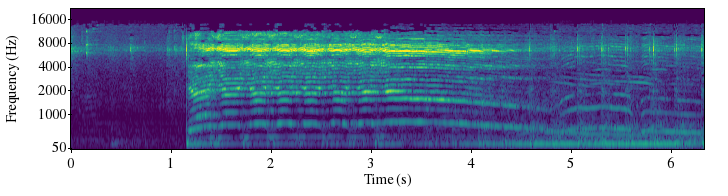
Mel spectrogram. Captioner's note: Mapuche battle cry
